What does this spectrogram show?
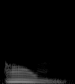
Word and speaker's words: Om: Pronúncia única, emissão de som seria Om.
